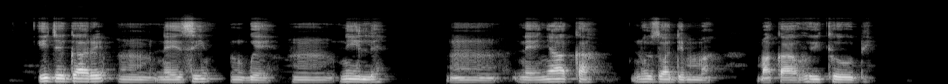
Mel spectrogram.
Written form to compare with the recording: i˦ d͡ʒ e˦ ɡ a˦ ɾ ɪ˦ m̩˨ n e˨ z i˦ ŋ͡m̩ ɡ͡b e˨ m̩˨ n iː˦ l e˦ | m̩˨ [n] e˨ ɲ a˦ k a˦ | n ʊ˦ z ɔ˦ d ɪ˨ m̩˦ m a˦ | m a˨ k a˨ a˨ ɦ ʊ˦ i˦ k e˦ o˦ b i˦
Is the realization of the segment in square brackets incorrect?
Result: no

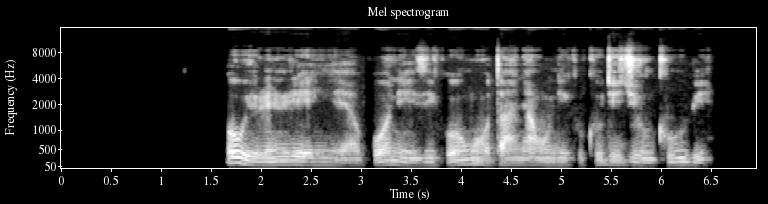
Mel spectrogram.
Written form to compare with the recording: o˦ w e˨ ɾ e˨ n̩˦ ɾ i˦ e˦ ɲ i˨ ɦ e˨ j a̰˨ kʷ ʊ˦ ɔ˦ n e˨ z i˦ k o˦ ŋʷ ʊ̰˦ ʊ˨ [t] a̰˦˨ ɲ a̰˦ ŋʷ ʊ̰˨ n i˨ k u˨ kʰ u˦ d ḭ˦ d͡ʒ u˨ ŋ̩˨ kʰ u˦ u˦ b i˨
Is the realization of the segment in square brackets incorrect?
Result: no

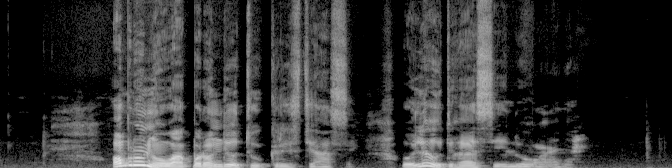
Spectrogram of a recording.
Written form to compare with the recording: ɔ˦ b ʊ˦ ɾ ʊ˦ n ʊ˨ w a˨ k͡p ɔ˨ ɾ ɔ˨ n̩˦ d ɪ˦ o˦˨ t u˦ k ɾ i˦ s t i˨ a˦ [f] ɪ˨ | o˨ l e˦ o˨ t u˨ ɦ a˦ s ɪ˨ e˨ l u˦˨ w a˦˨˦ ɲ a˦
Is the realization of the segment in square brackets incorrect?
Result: yes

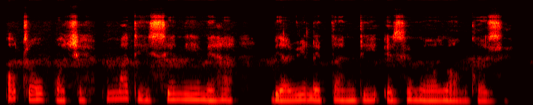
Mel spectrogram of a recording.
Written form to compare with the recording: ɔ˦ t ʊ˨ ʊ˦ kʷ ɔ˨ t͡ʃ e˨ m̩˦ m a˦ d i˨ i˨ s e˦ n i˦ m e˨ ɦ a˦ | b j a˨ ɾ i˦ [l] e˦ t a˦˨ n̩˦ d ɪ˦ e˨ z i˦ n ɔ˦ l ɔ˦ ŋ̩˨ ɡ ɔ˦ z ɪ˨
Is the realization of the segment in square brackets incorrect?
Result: no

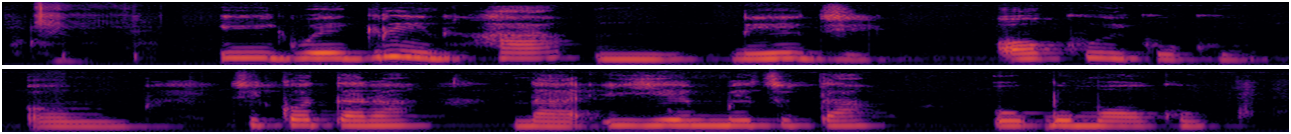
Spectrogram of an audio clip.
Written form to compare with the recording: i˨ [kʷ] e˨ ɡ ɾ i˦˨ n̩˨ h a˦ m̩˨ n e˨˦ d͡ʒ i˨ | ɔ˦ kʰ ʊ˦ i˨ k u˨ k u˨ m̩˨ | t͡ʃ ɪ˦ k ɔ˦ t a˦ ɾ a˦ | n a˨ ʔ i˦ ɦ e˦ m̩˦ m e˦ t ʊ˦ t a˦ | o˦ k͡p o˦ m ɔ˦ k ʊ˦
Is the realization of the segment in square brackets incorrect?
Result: yes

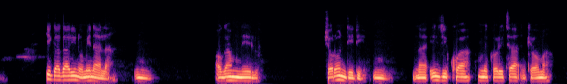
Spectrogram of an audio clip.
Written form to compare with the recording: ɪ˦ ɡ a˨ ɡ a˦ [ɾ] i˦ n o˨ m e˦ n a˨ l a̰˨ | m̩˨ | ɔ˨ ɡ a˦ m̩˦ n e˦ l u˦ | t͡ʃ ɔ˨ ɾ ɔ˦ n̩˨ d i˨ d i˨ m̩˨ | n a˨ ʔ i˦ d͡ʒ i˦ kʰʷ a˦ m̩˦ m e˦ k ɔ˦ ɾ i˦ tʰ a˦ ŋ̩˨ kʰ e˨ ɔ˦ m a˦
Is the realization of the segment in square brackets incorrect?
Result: no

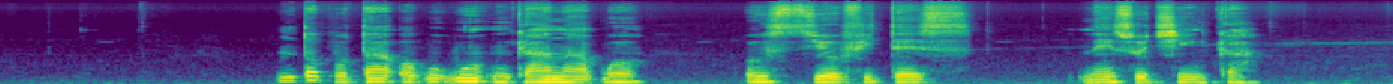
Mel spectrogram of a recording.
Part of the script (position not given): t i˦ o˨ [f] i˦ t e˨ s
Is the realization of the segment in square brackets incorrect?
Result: no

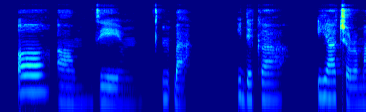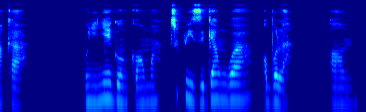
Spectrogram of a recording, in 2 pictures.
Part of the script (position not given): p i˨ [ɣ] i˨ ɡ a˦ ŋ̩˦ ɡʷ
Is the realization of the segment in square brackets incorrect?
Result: yes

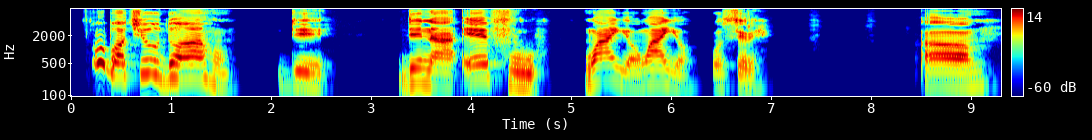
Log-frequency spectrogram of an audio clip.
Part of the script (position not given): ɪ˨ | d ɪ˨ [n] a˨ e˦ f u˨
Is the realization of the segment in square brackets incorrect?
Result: no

